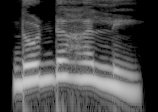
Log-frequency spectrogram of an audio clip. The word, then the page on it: ದೊಡ್ಡಹಲ್ಲಿ: doḍḍa halli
